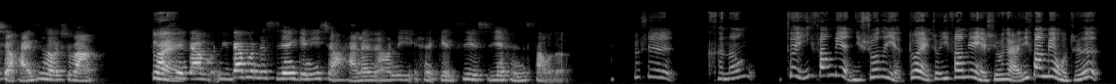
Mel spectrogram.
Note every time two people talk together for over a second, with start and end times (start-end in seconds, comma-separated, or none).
none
